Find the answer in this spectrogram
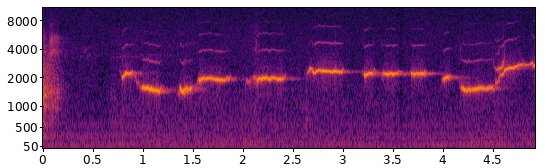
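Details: A young pet common starling in Corsica whistles La Marseillaise in clear, pure notes, a series of steady tones stepping up and down around the melody, each held about a quarter second.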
